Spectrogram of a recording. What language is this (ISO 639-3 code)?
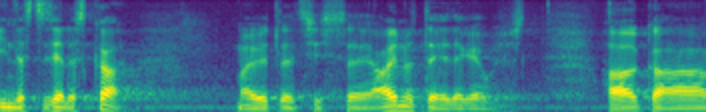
est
